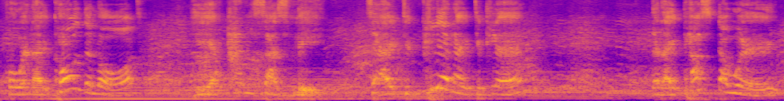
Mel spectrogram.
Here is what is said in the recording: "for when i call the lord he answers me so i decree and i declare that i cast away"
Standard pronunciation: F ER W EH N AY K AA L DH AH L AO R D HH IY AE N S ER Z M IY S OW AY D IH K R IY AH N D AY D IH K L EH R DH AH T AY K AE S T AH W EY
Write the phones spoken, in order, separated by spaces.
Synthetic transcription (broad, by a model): F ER W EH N AY K AA L DH AH L AO R D HH IY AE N S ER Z M IY S OW AY D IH K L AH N AY D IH K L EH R DH AH T AY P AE S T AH W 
